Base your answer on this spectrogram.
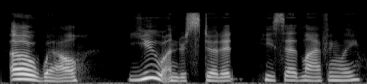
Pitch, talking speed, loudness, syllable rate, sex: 190 Hz, 130 wpm, -19 LUFS, 4.2 syllables/s, female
